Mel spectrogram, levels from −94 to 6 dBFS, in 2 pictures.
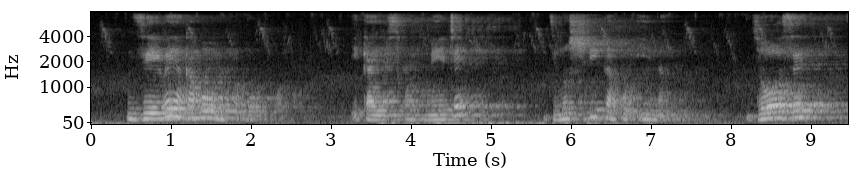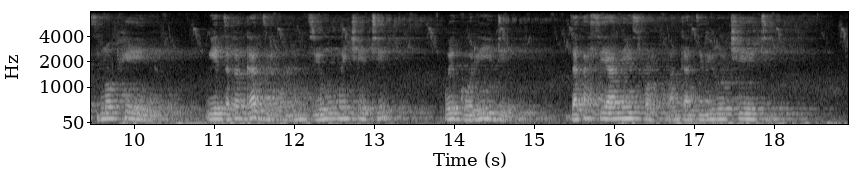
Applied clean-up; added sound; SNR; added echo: none; Cricket / Bird; 14 dB; reverberation time 2.2 s.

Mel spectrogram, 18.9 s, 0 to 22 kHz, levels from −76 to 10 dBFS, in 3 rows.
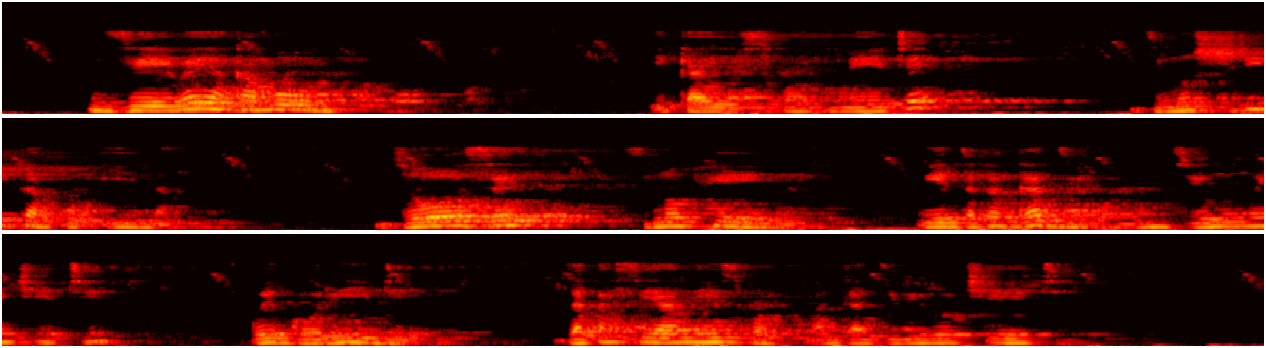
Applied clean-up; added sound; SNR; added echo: classical method WPE with log-MMSE.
